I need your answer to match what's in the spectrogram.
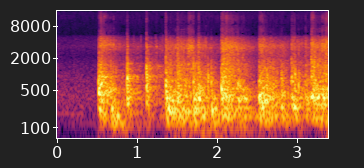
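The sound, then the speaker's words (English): A heavy barrel rumbles loudly across a hard warehouse floor, its rolling noise broken by a series of clattering thuds and bumps as it slams into someone, with no voices. “Give me time to start that barrel rolling.”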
